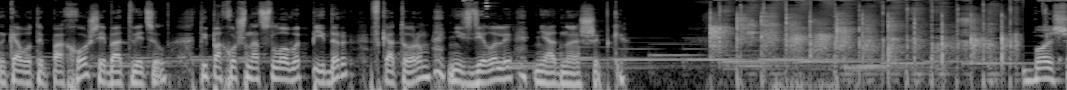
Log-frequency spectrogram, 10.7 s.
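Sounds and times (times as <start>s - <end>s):
speech: 0.0s - 6.4s, 10.2s - 10.6s
thin sparse applause: 7.1s - 10.6s.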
